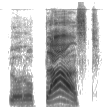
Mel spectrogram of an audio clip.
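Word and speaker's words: chloroplast: तो ये देखो CHL ORINE क्लोरीन, क CHL ORID chloride, CHL OROFM chloroform, CHL क्लोरोप्लास्ट, CHL क्लोरोफिल, CHLORL क्लोरल, है ना। तो बड़े से बड़ा शब्द, बड़े से बड़ा स्पेलिंग, है ना, रूल हमारा सेम रहेगा, है ना।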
